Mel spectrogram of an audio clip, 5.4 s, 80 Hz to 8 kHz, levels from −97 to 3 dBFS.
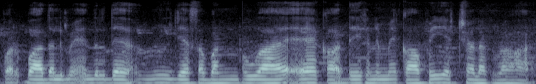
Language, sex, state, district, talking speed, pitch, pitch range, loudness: Hindi, male, Uttar Pradesh, Deoria, 180 wpm, 125 Hz, 125-130 Hz, -29 LUFS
